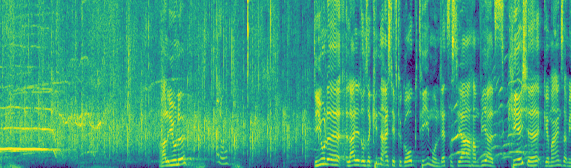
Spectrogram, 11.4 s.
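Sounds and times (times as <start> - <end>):
live audience applauding a guest on stage: 0.0 - 7.3
speech: 3.2 - 4.9, 6.3 - 11.4.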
